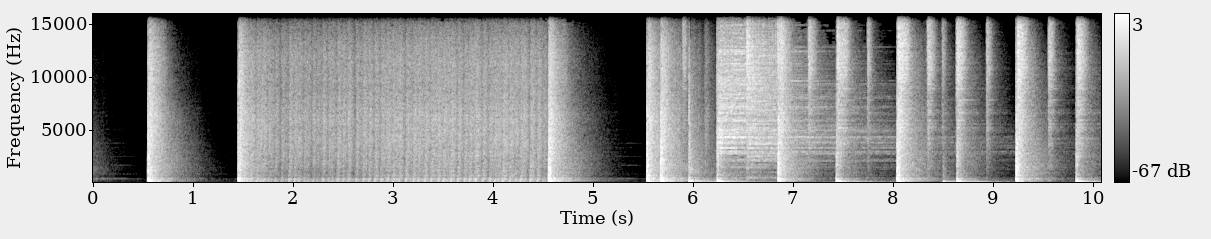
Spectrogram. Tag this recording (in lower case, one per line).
music
drum kit
drum
drum roll
musical instrument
